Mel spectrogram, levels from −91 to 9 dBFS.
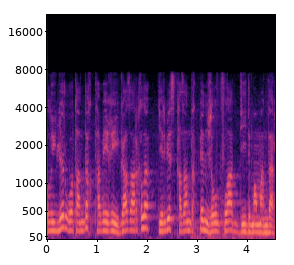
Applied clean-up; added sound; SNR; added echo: none; none; none; none.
